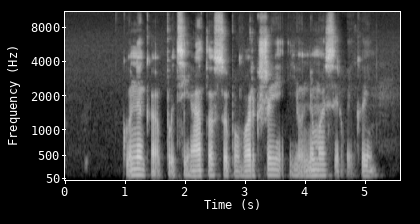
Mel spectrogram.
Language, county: Lithuanian, Kaunas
